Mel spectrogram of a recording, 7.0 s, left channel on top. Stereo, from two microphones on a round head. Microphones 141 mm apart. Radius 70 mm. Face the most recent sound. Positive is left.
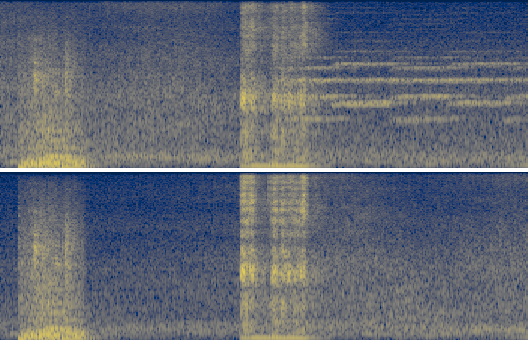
turn(degrees=-70)  # may be behind; listen again after turning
